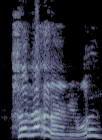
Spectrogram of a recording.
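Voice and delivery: put-on very high, squeaky voice cracking like a teen's. Greeting everyone at the show's start, voice like a teenager in puberty. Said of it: "you sound like a teenager going through puberty".

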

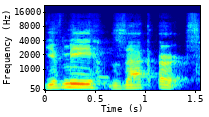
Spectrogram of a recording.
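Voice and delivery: loud, horrible, bad put-on English accent. Making his pick when it's his turn in the round, in a bad fake english accent. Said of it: "A little bit on the accent".

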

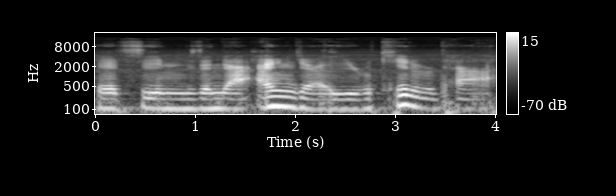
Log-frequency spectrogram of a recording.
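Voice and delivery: muted, low, hushed dark villain voice. Acting out the end of Revenge of the Sith, doing a Darth Sidious impersonation. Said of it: "my best impersonation of Darth Sidious".

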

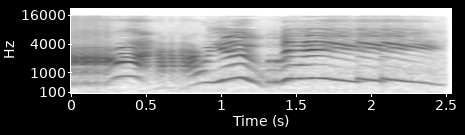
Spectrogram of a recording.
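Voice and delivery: slow, crying, obnoxious robot AI voice. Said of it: "an obnoxious voice".

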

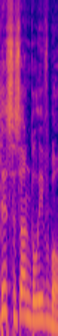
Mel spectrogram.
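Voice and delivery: loud yelling, shouting. Retelling watching an exciting game at home: imitating own yelling. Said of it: "I kept yelling".

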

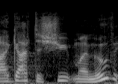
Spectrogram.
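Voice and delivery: usual speaking voice

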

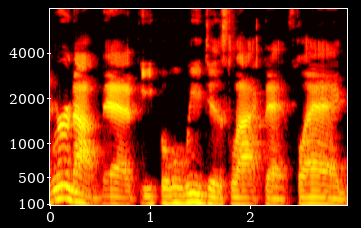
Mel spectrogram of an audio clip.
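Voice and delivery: put-on Texan character accent. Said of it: "as a character".

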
